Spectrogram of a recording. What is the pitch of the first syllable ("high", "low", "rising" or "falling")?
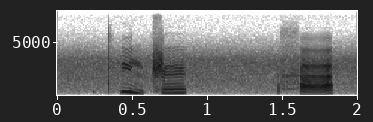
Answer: falling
